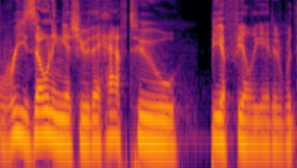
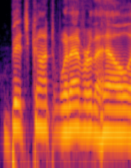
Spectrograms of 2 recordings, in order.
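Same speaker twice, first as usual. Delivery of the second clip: excited swearing quote; 5 semitones higher, 3 dB louder than usual. Retold or imitated. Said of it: "and says".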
